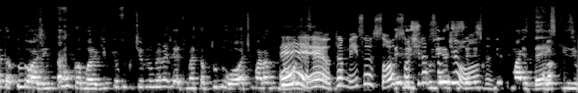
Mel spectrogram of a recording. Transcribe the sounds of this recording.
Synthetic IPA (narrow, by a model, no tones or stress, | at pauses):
t̪at̪ud̪ɔʒẽt͡ʃɪt̪aheklãmɐ̃d̪ɐakipʊɾkewfikʊ̥t͡ʃiɾʊd̪ʊmened͡ʒɛt͡ʃɪmɐzt̪at̪ud̪ʊɔt͡ʃimʊmaɾaviʎoɛzɛewt̪ɐ̃mbẽj̃sosɔeɔ̃t͡ʃiɾausliɐsd͡ʒɪsõisdk̪ɐuiɐsẽmajzd̪ɛskĩzɪ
